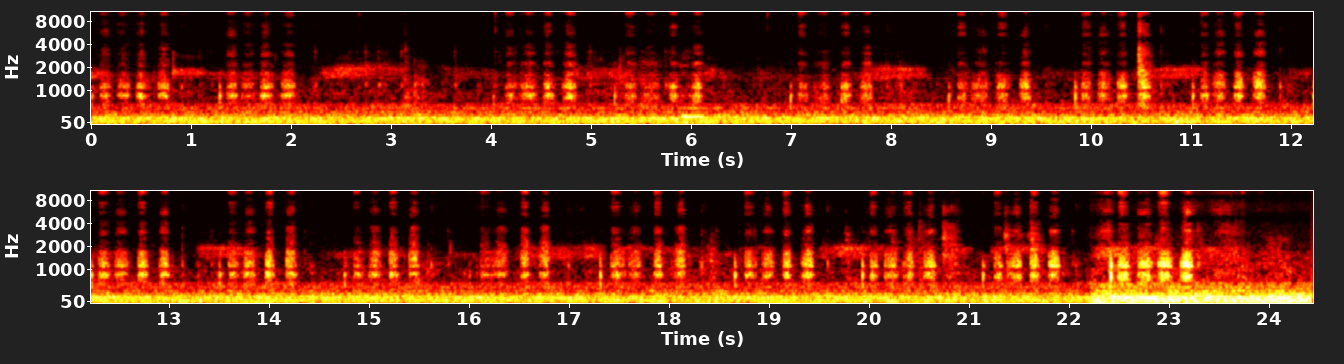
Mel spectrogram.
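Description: Pencil scratching steadily across paper while drawing bills for a math problem, a continuous soft scraping with short rhythmic strokes, close and fairly quiet, no talking.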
